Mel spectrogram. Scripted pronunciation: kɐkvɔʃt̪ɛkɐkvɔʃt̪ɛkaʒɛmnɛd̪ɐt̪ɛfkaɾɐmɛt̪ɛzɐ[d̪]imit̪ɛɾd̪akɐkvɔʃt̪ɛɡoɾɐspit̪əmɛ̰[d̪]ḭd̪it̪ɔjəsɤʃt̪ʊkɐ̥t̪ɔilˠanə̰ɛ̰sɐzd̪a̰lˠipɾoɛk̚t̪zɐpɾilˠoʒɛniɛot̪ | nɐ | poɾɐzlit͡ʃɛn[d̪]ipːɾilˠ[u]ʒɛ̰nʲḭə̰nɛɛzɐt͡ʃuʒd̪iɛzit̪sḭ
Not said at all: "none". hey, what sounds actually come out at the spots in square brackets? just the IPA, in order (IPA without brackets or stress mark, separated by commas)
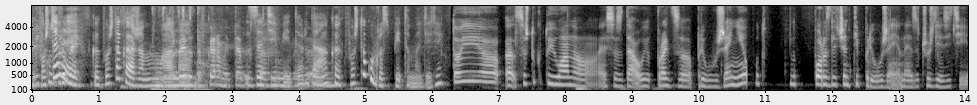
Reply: d̪, d̪, t̪, o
